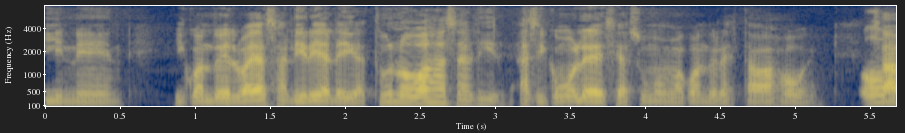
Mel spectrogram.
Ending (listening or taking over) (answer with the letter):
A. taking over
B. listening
A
